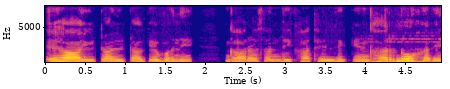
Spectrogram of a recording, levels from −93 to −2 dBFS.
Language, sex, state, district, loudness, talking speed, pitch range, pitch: Chhattisgarhi, female, Chhattisgarh, Rajnandgaon, -19 LUFS, 155 wpm, 215-235 Hz, 225 Hz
